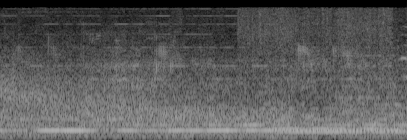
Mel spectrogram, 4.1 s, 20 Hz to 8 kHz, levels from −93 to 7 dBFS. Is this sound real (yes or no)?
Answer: yes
